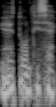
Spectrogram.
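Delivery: stage-whisper delivery, kept close. A game master voices a character standing outside the door, in a very hushed tone. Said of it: "he says in a very hushed tone".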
